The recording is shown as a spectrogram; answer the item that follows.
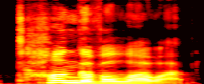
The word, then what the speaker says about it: Tagovailoa: the Miami media, but you pronounce it Tagovailoa. That's how you say it. I guess it's a Hawaiian thing.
